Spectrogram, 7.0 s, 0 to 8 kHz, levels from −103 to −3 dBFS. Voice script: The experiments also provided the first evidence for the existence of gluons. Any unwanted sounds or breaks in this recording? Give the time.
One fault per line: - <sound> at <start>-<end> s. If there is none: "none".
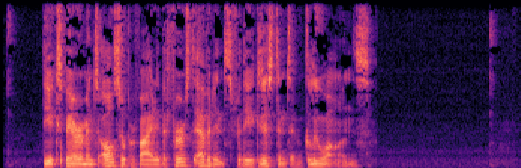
none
